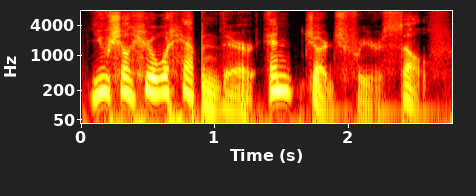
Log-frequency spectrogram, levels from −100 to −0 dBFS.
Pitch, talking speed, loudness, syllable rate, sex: 120 Hz, 215 wpm, -19 LUFS, 5.9 syllables/s, male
